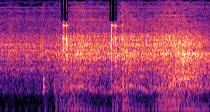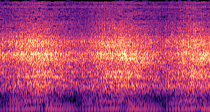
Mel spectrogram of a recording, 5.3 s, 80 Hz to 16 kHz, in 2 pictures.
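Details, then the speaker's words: Honda Click 125i scooter after CVT cleaning; clutch assembly was very dirty, plate rusted, clutch spring ends marked and near breaking: earlier noise gone, smooth gently wavering drone with faint belt whistle, blamed on belt design; belt still due for replacement. "Natanggal na yung maingay niya. Pero yung ano natin, palitin pa yung, yung belt. Medyo may sipol ng konti dahil sa design ng belt na yan."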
